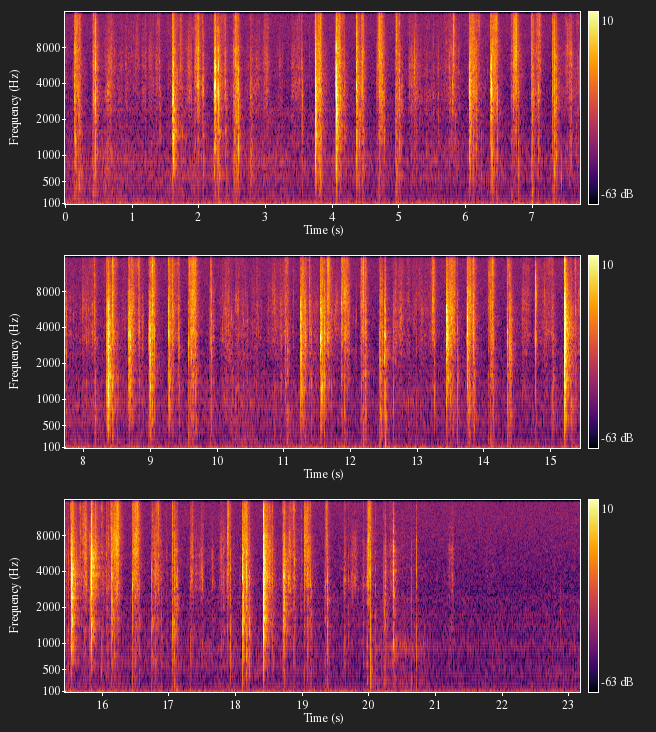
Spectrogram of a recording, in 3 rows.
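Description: A tarot deck being shuffled by hand: a long, irregular run of sharp card snaps and slaps that stops about 20 seconds in.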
